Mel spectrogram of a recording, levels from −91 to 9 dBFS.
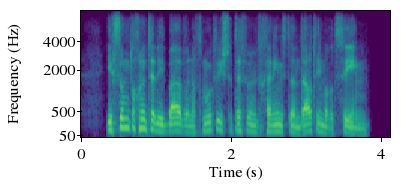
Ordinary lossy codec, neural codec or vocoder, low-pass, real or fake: Opus, 16 kbps; codec, 16 kHz, 0.8 kbps, ZipCodec; 7.2 kHz; fake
